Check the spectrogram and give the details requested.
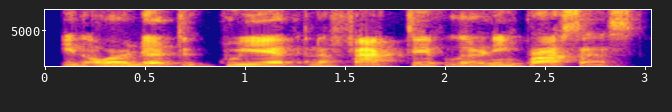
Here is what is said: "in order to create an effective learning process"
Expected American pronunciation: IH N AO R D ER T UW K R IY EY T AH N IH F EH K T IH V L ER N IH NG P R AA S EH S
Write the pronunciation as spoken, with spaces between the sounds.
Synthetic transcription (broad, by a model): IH N AO R D ER T UW K R IY EY T AH N IH F EH K T IH V L ER N IH NG P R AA S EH S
